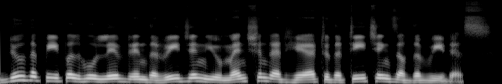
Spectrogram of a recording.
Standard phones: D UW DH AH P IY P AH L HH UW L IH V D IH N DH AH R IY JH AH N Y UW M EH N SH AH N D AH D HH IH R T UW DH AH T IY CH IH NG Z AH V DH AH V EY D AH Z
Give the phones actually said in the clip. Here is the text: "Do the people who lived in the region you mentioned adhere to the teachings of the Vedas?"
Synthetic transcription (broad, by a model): D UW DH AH P IY P AH L HH UW L IH V D IH N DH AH R IY JH AH N Y UW M EH N SH AH N D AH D HH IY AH T UW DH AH T IY CH IH NG Z AH V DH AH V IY D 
